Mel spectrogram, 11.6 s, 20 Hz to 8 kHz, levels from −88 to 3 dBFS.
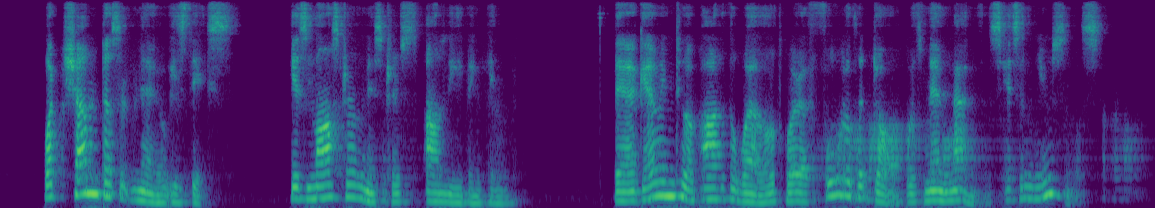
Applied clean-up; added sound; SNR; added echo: neural mask model DeepFilterNet 3.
